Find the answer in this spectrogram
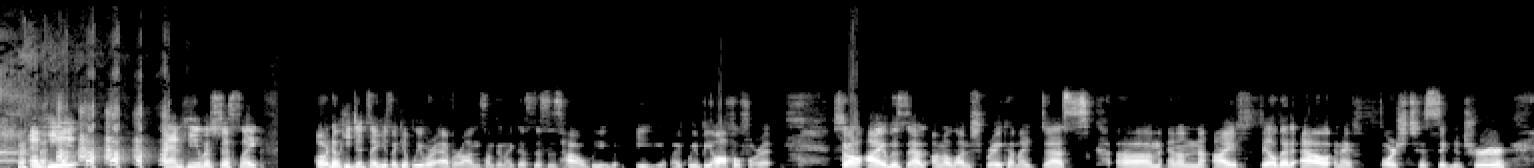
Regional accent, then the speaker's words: Midwest, United States; also born or lived in California / Virginia; And I was born in California, then raised in the Midwest and in Virginia, too. So all over the place.

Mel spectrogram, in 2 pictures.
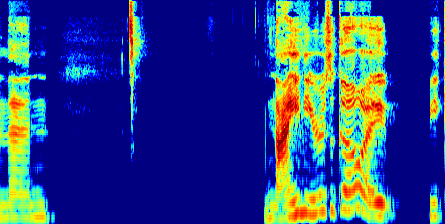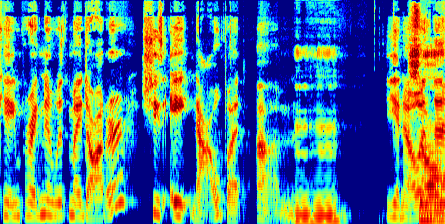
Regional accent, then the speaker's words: Illinois, United States; My parents are from Sicily, so I'm Sicilian, but I have been born and raised in Illinois.

